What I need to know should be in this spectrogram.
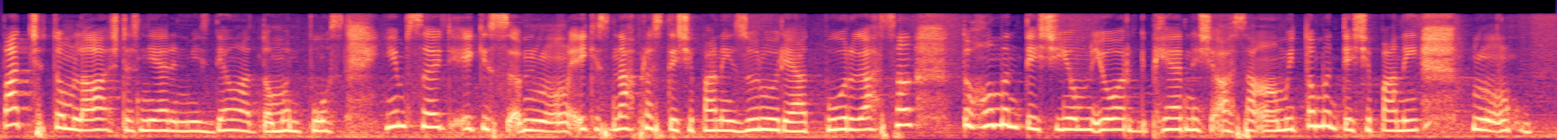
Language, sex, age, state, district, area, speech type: Kashmiri, female, 30-45, Jammu and Kashmir, Bandipora, rural, spontaneous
